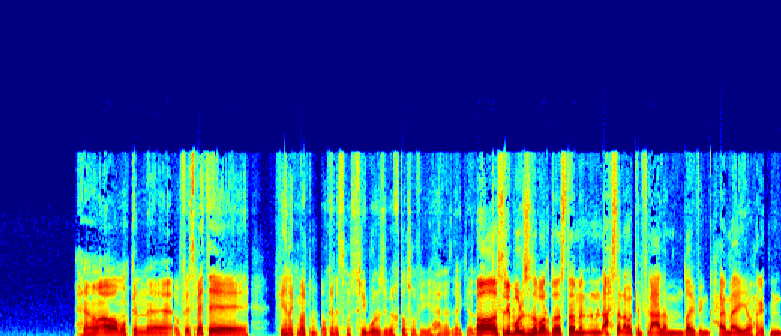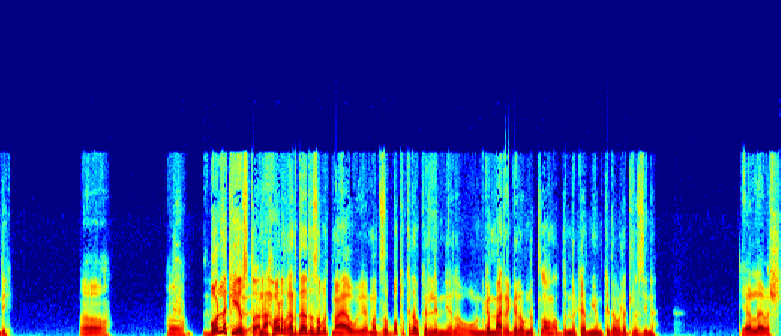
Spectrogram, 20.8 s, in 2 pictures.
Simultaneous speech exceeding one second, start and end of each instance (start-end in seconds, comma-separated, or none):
none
